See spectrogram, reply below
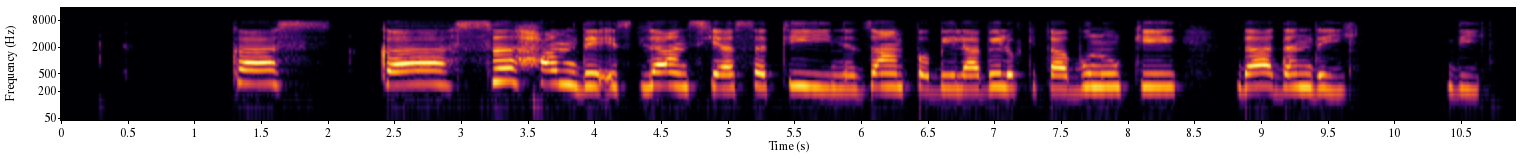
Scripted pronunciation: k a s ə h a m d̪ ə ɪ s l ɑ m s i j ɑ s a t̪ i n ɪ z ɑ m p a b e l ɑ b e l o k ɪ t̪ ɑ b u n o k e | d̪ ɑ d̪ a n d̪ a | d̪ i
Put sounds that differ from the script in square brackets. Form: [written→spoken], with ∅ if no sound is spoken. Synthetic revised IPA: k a s ə h a m d̪ ə ɪ s l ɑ m s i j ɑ s a t̪ i n ɪ z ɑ m p [a→ə] b e l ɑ b e l o k ɪ t̪ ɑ b u n o k e | d̪ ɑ d̪ a n d̪ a | d̪ i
